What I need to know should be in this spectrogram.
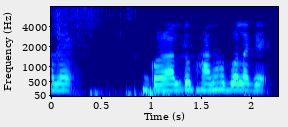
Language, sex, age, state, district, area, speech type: Assamese, female, 18-30, Assam, Sivasagar, rural, spontaneous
